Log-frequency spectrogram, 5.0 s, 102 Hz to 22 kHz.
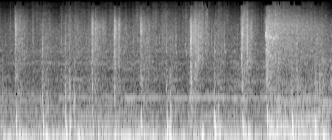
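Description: Horse hooves clip-clop in the PC role-playing game Sacred 2 Gold, a quick steady rhythm of close hoof strikes over ground with a brief louder thump near the end.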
